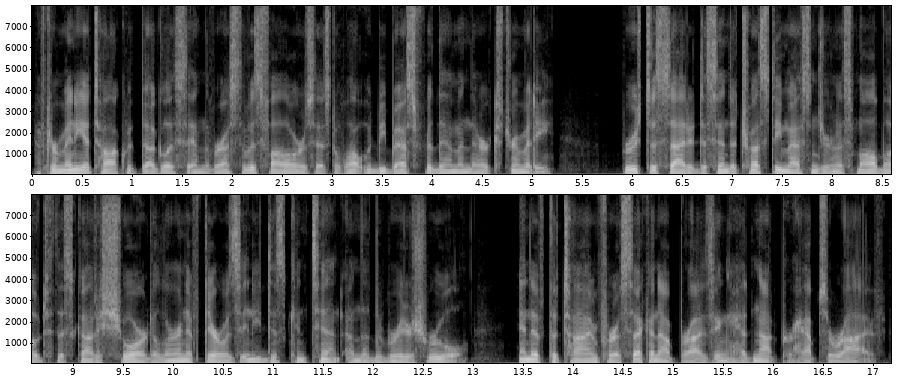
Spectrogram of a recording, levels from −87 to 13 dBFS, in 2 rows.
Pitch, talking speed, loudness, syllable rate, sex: 105 Hz, 215 wpm, -17 LUFS, 5.6 syllables/s, male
